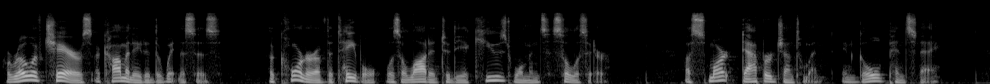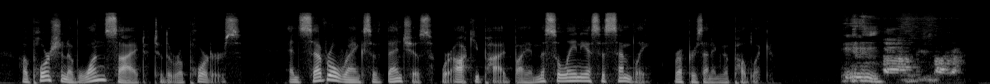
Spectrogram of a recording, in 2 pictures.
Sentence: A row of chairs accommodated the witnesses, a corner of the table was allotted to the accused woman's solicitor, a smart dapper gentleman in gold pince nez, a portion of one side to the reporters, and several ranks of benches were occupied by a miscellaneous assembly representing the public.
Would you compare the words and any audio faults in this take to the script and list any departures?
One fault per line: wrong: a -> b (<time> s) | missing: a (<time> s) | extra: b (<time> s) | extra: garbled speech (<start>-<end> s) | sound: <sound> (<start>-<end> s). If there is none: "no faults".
sound: throat clearing (18.3-19.6 s)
